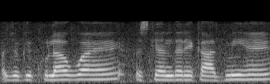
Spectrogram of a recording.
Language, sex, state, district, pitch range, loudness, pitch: Hindi, female, Haryana, Charkhi Dadri, 205-225 Hz, -14 LUFS, 210 Hz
